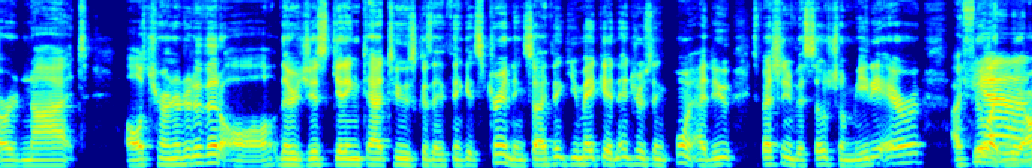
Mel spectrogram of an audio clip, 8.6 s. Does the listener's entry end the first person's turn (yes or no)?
no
